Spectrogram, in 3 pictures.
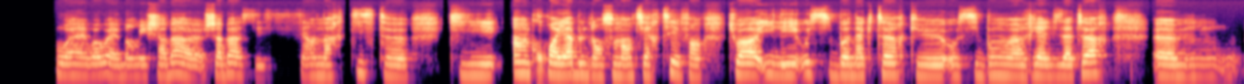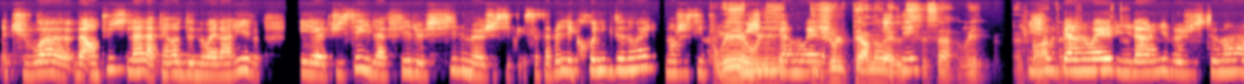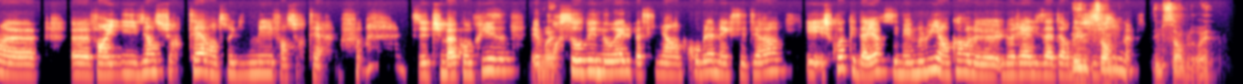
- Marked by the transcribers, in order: tapping; chuckle; stressed: "sauver"
- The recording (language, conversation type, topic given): French, podcast, Quel livre ou quel film t’accompagne encore au fil des années ?
- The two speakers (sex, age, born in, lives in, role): female, 25-29, France, France, guest; male, 35-39, France, France, host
